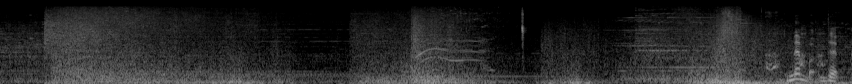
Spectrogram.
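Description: Magic spells whoosh and crackle loudly.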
